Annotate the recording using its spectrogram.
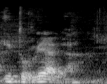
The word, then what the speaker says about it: Iturriaga: Yvan Iturriaga.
